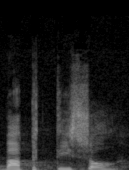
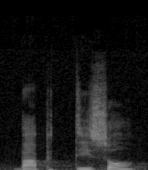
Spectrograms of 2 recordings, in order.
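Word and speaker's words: βαπτίζω: griego para bautismo es baptizo baptizo bueno así lo pronunciamos en castellano en griego se escribe diferente este yo les he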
